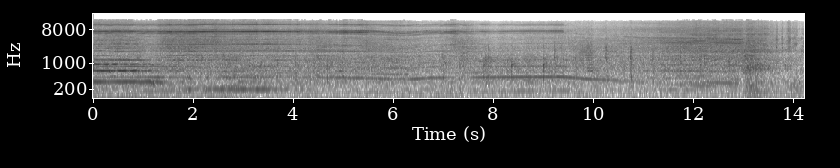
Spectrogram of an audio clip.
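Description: Align T-Rex 500 ESP electric radio-controlled helicopter in flight: a steady high whine from its motor and rotor, with a lower tone that sags slightly in pitch midway. The high whine fades out about two-thirds of the way through.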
